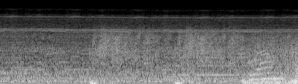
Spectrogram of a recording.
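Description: Missiles launch with two sharp bursts.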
